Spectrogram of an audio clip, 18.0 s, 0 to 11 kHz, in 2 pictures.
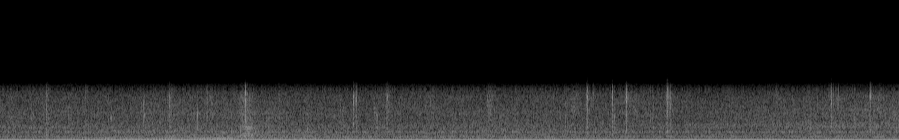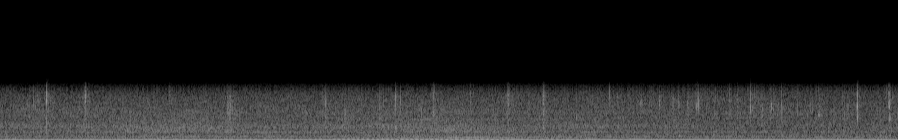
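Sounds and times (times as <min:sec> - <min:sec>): dog teeth clicking on rawhide: 0:05.7 - 0:06.8, 0:10.6 - 0:17.9.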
